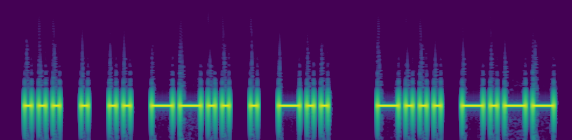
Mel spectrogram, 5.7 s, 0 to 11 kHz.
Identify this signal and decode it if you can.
Morse code, heard as a keyed tone, about 17 wpm, 700 Hz. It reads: SEIZED BY
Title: Pangram Challenge v2 - 17wpm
